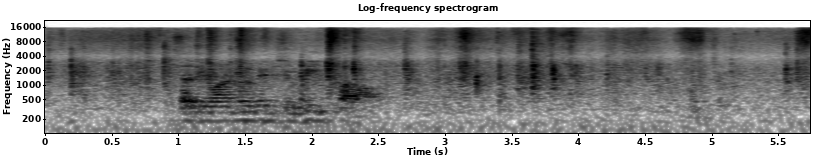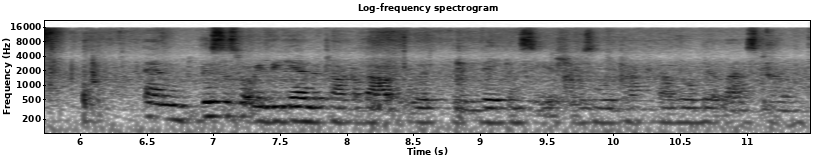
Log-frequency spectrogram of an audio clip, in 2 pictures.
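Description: A man speaks calmly in a quiet room.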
